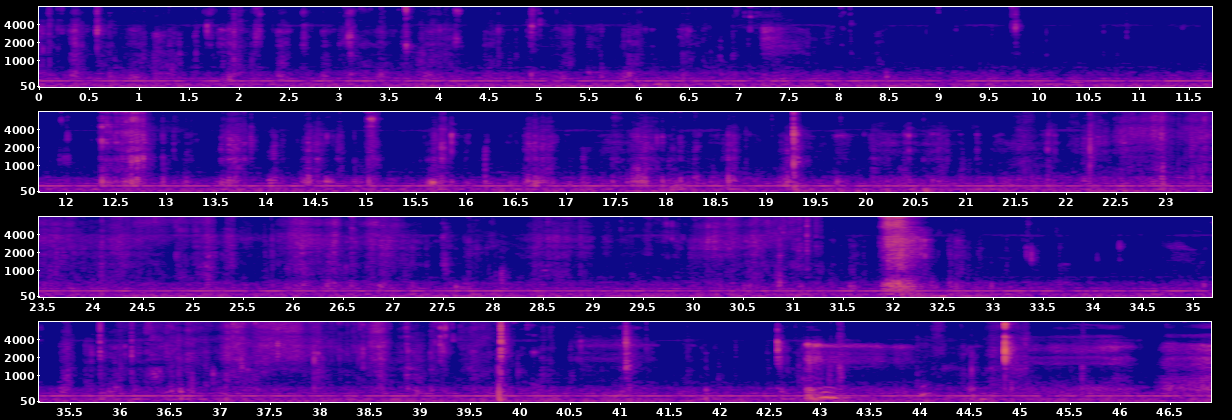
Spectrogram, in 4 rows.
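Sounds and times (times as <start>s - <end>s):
person crunching chips: 0.0s - 7.4s, 11.9s - 33.5s, 35.2s - 41.8s
steady low hum: 0.0s - 46.9s.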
